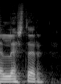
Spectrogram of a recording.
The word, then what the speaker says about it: Leicester: Είναι το ίδιο γαλλικό, που γιατί ενώ γράφεται Leicester, το προφέρετε στην Αγγλία Leicester.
